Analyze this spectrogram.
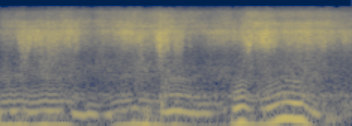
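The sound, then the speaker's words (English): Buzzing of bees: a continuous low droning hum with a wavering pitch that rises and falls, layered with a brighter hissy buzz above, lasting about three seconds. “And you can hear the buzzing of the bees.”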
